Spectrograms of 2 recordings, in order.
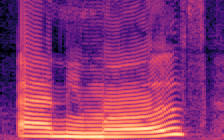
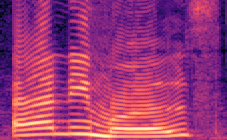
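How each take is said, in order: First: Said in the usual way. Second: Drawn out very slowly, word by word; slow spelled-out word. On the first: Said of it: "तो पूरा क्या हो जाएगा?". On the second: Shown as a demonstration. Teacher sounding out animals for students, very slow. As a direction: stretch it slowly for the class. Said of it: "अब जैसे यहाँ पर भी एस है तो पूरा क्या हो जाएगा?".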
